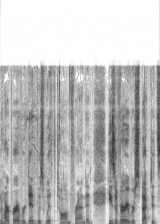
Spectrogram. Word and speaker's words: Freund: Tom Friend is his friend, but it's spelled F-R-E-U-N-D.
